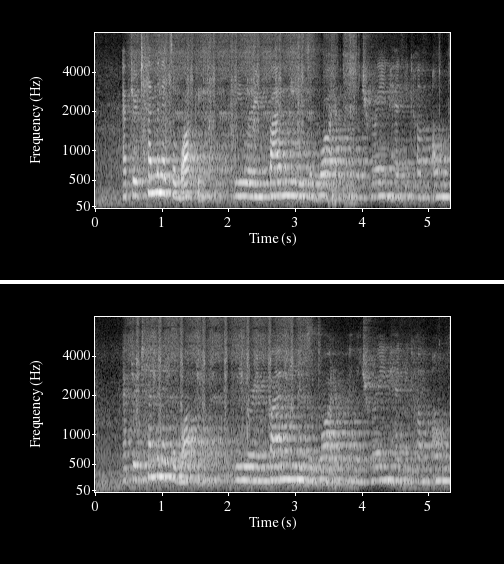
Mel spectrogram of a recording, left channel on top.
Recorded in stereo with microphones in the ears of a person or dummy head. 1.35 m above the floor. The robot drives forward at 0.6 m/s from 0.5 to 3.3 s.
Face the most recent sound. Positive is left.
turn(degrees=25)  # may be behind; listen again after turning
